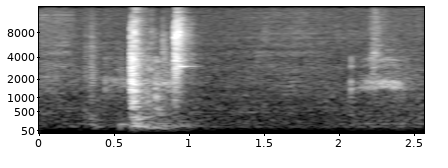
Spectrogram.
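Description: A door is popped open with a couple of quick clicks and a thud, followed by a faint mechanical whir, in a quiet room.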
